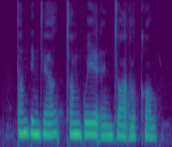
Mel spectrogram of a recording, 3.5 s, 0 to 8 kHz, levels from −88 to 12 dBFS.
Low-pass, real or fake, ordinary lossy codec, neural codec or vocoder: none; fake; none; codec, 16 kHz, 1 kbps, FreqCodec, larger model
